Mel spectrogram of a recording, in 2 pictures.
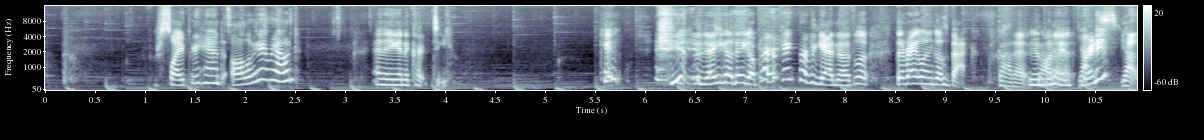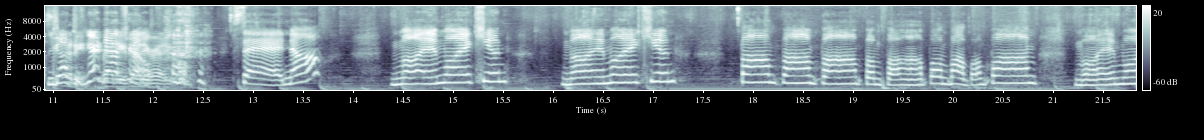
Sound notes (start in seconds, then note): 14.5 speaking foreign language; 17.8 singing in foreign language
